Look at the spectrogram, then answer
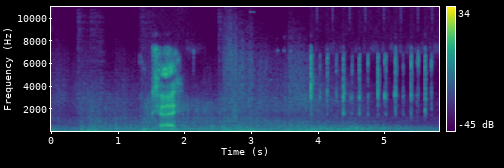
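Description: Weapons firing on a target in the space game EVE Online: steady low rumbling hum with a burst of rapid clicky pulses repeating near the end, while a voice speaks briefly over it.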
